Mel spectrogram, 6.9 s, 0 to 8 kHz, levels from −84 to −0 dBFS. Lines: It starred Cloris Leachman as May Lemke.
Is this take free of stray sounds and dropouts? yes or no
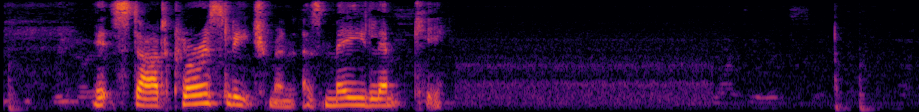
yes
